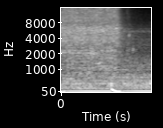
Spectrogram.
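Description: Cooking spray hisses onto pancake pans in one steady, loud, close burst that cuts off near the end, leaving a lower background hum.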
